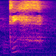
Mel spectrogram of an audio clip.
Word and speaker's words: dix: 10, Dix, and it's spelled D-I-X.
